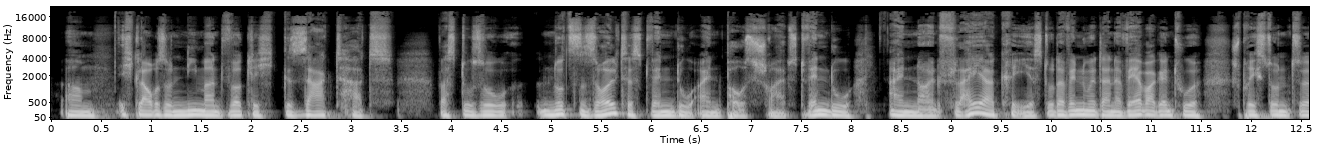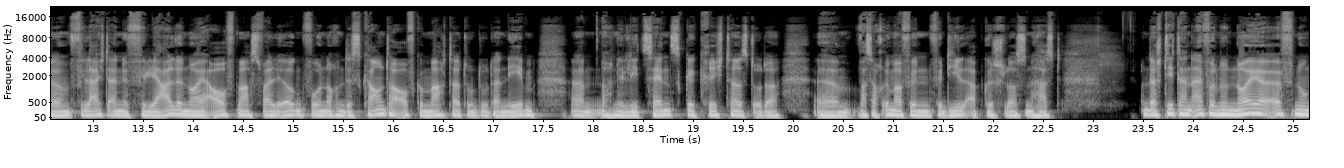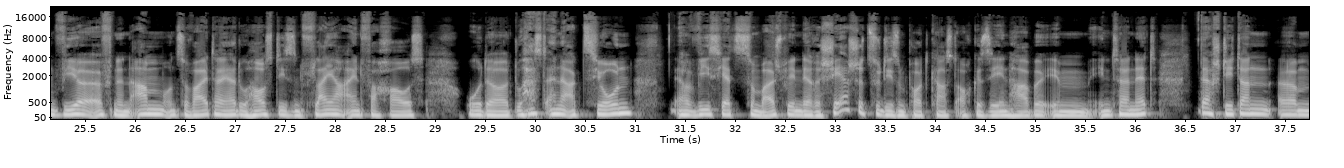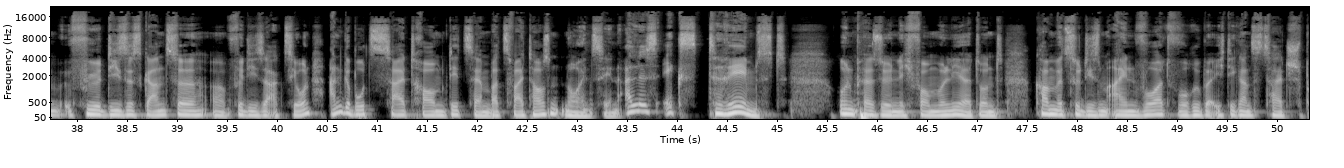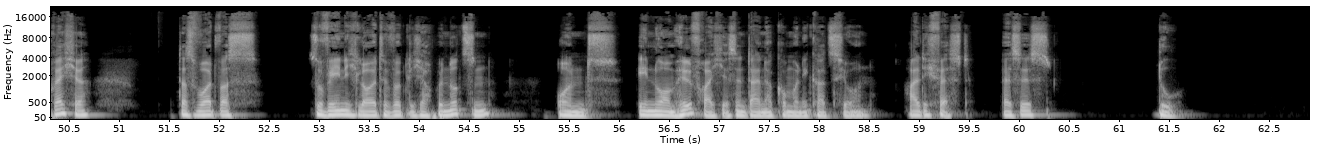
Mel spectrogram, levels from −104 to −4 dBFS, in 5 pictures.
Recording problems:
uneven, jittery; strongly; from 1.5 to 53 s

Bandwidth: 18.5 kHz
